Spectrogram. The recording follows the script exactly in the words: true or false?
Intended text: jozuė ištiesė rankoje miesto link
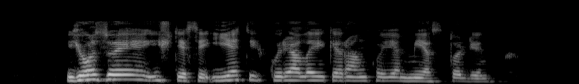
false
